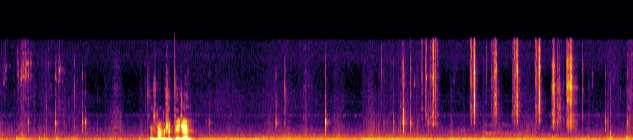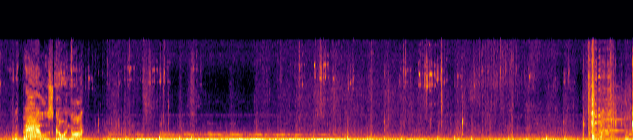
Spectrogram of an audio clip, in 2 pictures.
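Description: Footsteps tap on stone pavement.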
